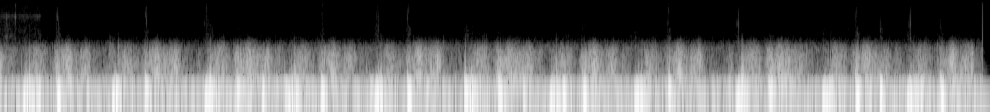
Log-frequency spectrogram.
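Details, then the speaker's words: Pericardial friction rub in acute pericarditis, heard at the left lower parasternal area with the patient leaning forward: scratchy, grating sounds repeating with each heartbeat. "It is the area of a heart which is not covered by lung, so we can hear the pericardial rub in the bare area of a heart. You guys can hear the pericardial rub"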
